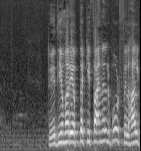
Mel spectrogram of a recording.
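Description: A man speaks loudly and briskly into a microphone.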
